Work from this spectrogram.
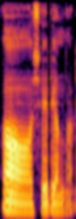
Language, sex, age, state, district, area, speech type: Malayalam, male, 60+, Kerala, Wayanad, rural, spontaneous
